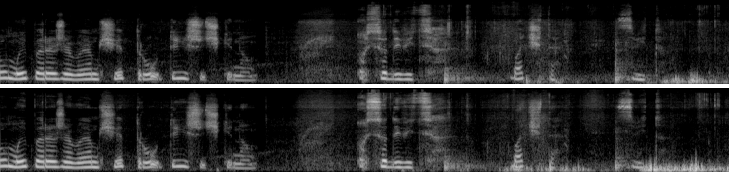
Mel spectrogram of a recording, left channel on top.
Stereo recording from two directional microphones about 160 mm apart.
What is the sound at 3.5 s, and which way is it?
Speech, 20° right (ahead or behind).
